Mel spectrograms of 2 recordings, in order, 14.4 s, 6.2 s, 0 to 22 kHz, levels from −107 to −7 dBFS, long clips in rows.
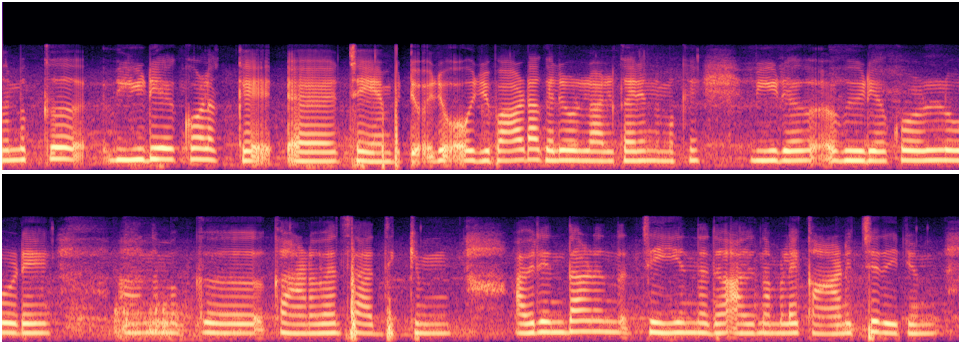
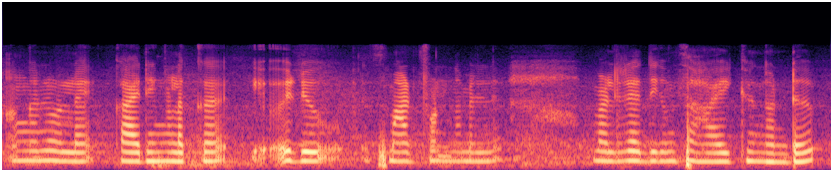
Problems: none marked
